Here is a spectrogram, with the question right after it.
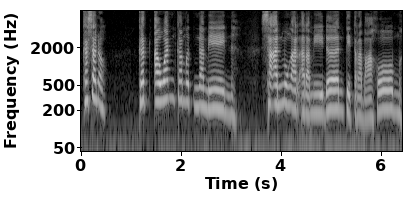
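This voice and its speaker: A woman's voice: medium pitch, slow pace, a bit bright, smooth, no echo. A woman with an Ilocano accent playing a village captain's nagging, exasperated wife in a radio comedy drama. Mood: scolding.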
